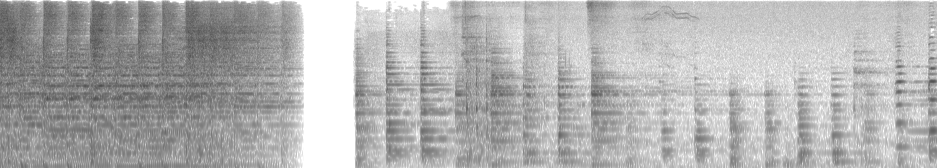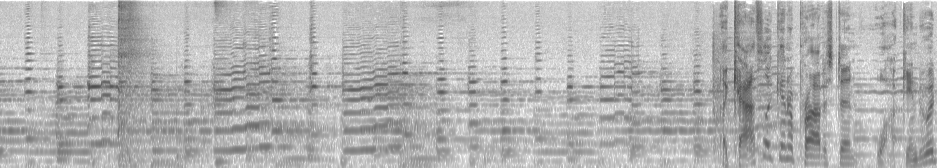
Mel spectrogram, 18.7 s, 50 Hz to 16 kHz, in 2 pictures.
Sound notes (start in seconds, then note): 0.0 upbeat music; 6.3 classical music; 6.3 pews clicking and clanking; 11.2 classical music; 15.6 classical music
